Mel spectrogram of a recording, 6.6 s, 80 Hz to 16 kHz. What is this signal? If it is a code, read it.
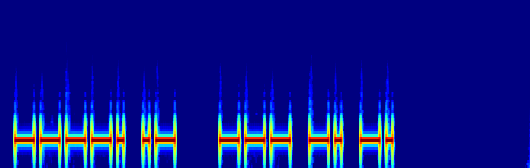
Morse code, heard as a keyed tone, about 15 wpm, 700 Hz. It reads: 9A ONN
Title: Field Day Exchanges Encore - 15wpm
